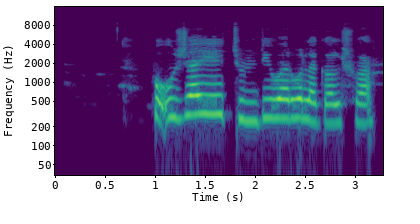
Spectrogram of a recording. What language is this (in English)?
Pashto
